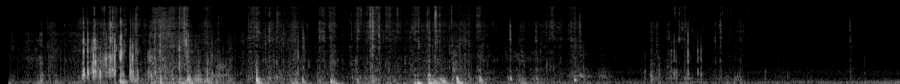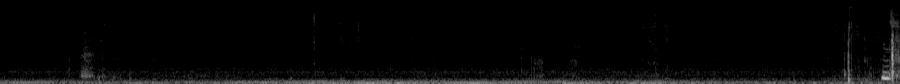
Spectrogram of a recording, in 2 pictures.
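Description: Crinkling and rustling of paper, cardboard and shiny wrapping as a cat moves about inside a cardboard box fort, busy for the first six seconds or so, then dying away to a few soft ticks.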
